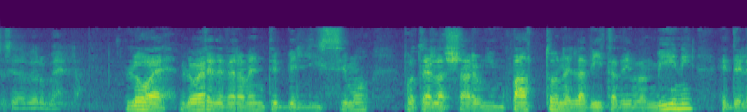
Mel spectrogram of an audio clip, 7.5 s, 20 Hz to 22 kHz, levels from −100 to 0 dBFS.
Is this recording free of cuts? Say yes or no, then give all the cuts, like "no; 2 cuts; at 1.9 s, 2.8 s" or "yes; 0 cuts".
no; 1 cut; at 2.0 s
